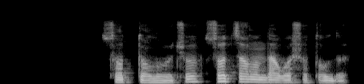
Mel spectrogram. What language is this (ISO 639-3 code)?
kir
